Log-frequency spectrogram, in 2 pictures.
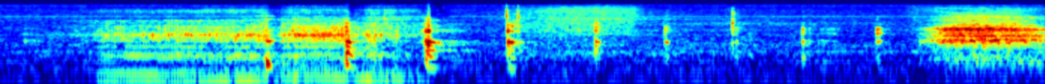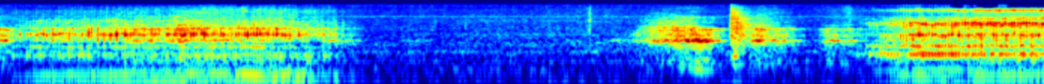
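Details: Man in deep sleep, unresponsive to a wet willy: loud, rough, rattling snores on each inward breath, with sharp clicks between them; heavy snoring.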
